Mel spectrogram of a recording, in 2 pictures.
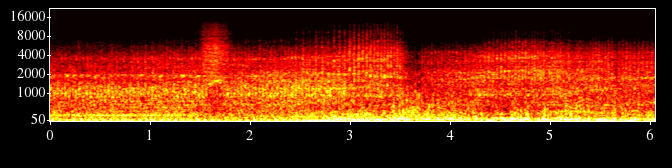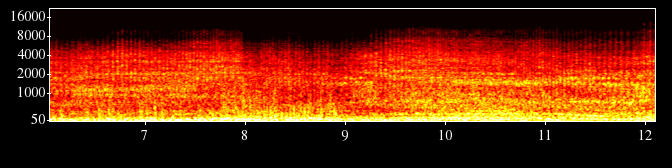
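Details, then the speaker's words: D12 diesel truck revved, heard from the cab: heavy rumble with a harsh metallic rattle rising with rpm, also audible at idle; first thought to be an injector problem, it is a cracked EGR pipe that can cause cab fumes and power loss. "Yeah, so this is your EGR pipe rattle."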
